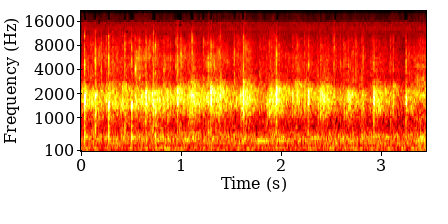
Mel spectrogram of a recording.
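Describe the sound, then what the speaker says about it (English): Audience applause fills a conference session on influencer marketing, a steady wash of many hands clapping, moderately distant and even throughout. "So a big round of applause on that."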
